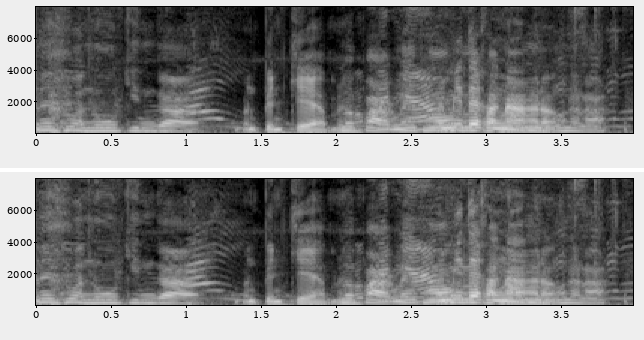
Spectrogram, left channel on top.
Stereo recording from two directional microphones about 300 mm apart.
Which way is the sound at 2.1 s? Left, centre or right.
Right.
